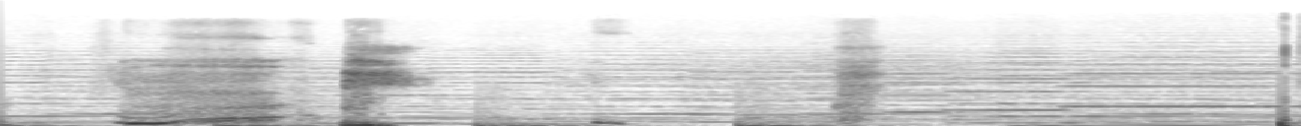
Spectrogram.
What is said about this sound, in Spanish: Escucha una respiración brutal, gigantesca, que ocupa todo.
